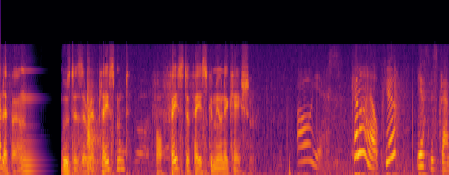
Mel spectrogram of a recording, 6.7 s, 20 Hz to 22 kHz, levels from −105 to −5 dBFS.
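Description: From 0.40 to 0.96 s, a long network dropout, likely from lost packets, leaves the receiver extending the last sound as a fading buzz before silence, then resuming further on.

From 1.62 to 4.03 s, a jitter buffer speed-up trims about a tenth of a second in short pitch-period cuts, so the sound runs hurried at 105% while keeping its pitch.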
